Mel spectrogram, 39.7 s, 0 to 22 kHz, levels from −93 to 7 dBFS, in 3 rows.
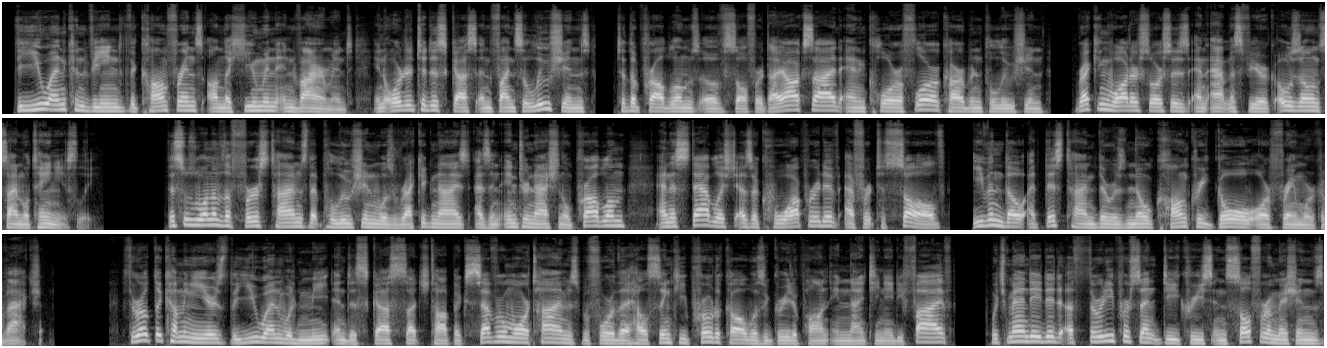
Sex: male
